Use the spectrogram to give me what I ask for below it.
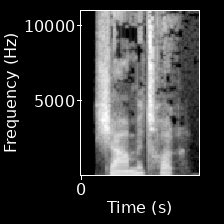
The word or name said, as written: charmetrold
